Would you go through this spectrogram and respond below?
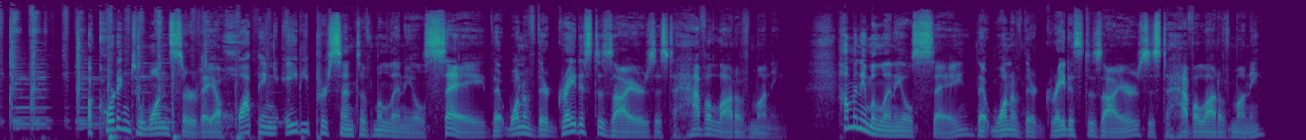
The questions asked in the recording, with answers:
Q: How many millennials say that one of their greatest desires is to have a lot of money?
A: A whopping 80% of millennials say that one of their greatest desires is to have a lot of money, and 50% want to be famous.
